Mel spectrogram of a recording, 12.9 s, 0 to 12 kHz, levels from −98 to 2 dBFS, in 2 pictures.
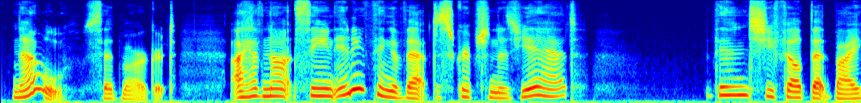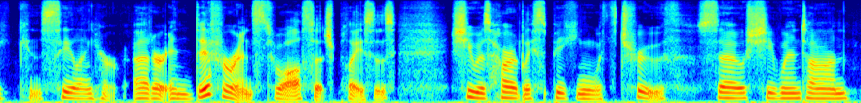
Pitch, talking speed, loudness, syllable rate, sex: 195 Hz, 165 wpm, -19 LUFS, 4.8 syllables/s, female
